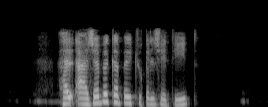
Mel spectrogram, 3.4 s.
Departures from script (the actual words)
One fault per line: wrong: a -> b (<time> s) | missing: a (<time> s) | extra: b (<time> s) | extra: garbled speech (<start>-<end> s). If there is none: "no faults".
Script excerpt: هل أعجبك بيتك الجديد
no faults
